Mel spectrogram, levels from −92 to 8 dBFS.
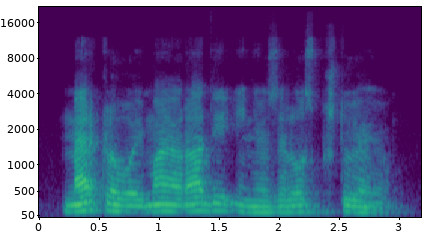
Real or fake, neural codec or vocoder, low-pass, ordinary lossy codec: real; none; 19.8 kHz; Opus, 16 kbps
